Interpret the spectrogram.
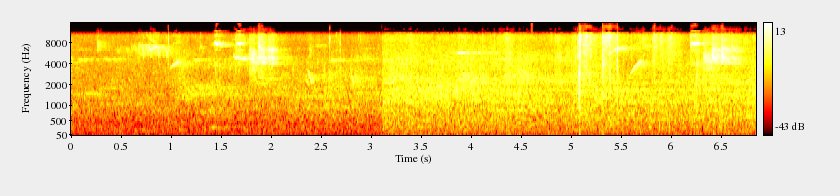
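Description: Small birds chirping now and then over a steady outdoor background rush, which grows louder about three seconds in, with one sharp click near the five-second mark.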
